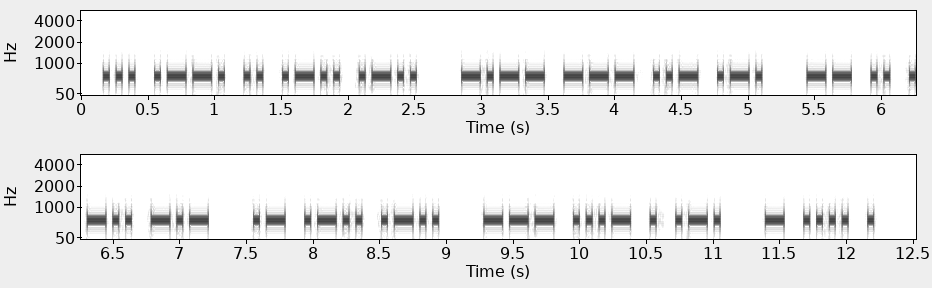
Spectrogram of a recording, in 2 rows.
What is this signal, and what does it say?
Morse code, heard as a keyed tone, about 25 wpm, 600 Hz. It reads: SPILL YOUR MILK ALL OVER THE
